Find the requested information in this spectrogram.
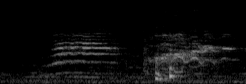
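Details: Cat facing the camera indoors gives a clear, steady, harmonic-rich meow lasting about a second, followed by a burst of human laughter and voices.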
